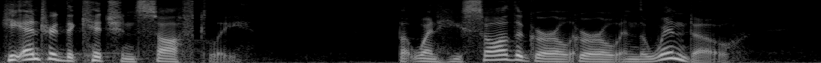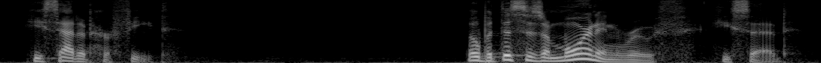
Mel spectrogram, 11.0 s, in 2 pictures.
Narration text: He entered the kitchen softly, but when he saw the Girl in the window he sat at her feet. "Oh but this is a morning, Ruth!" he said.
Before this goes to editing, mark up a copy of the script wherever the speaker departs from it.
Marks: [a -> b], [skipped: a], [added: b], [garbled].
He entered the kitchen softly, but when he saw the Girl [added: Girl] in the window he sat at her feet. "Oh but this is a morning, Ruth!" he said.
